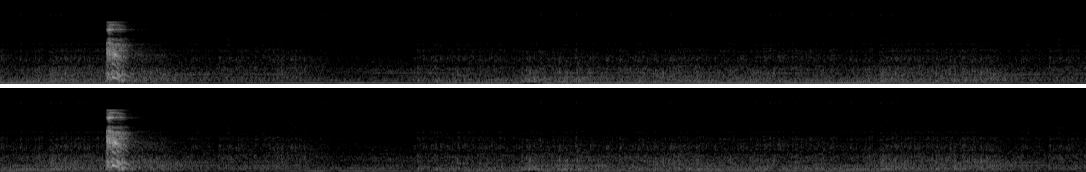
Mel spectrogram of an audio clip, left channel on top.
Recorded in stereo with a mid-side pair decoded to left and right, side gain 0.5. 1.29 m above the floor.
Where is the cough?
25° right, 0.7 m.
